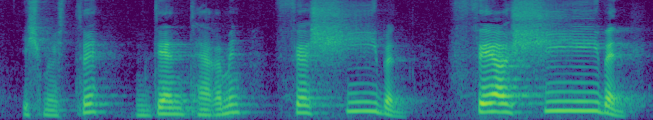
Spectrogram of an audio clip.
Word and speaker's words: verschieben: Verschieben. 이 애는 이를 길게 발음한 거죠.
